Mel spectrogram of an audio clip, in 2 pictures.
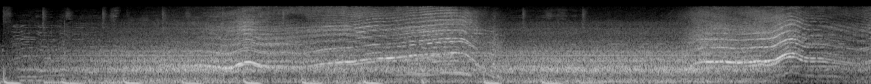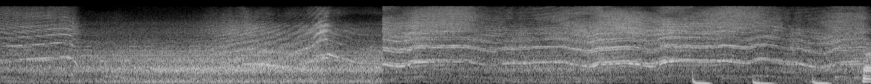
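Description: High-pitched whine of a 3.5-inch FPV quadcopter's brushless motors (FlyFishRC Flash 1804, 3500KV), its pitch rising and falling again and again with the throttle. Background music with a steady beat plays under it.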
